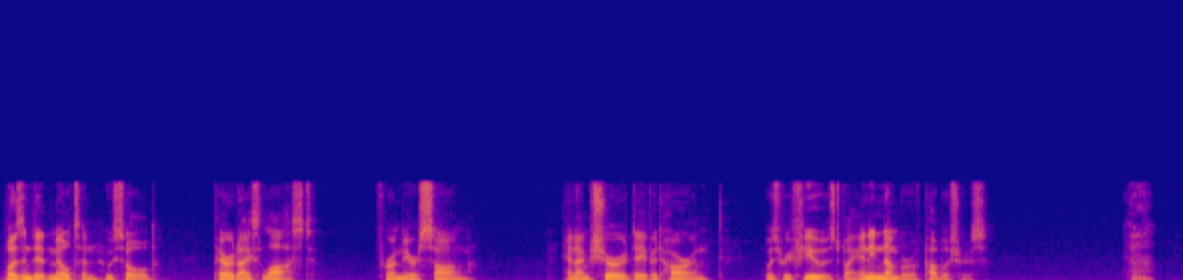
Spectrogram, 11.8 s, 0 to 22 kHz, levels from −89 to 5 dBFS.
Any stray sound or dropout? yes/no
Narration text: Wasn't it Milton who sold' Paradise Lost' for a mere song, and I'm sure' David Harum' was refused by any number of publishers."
yes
